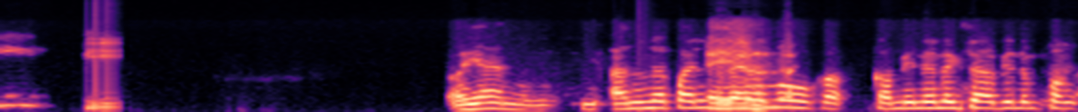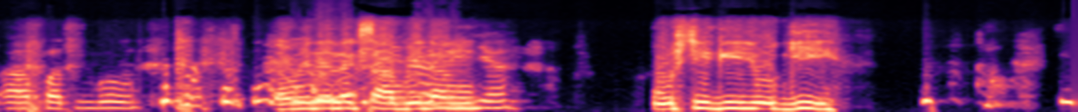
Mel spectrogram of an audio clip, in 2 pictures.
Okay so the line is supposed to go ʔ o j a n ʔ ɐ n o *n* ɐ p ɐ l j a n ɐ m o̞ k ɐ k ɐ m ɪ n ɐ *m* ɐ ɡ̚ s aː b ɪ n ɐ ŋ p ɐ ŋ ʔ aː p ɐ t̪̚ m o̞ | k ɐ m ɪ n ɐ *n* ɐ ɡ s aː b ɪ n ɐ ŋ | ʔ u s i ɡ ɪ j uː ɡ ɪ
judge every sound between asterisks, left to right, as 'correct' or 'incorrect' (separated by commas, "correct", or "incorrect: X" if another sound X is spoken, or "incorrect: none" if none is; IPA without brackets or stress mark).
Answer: correct, incorrect: n, correct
